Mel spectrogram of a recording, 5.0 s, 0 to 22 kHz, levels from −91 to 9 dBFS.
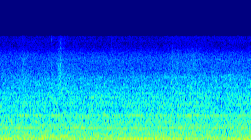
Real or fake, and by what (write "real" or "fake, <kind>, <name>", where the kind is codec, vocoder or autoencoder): real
